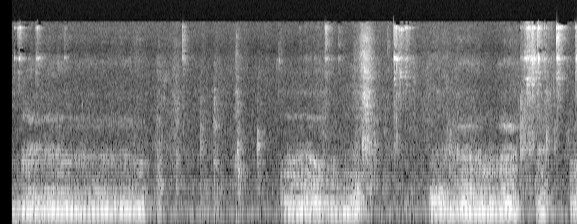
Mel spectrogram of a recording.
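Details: Puppies playing indoors, giving low, rumbling growls in bursts of about one to one and a half seconds, three main bouts with short yips and scuffling noises between them.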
